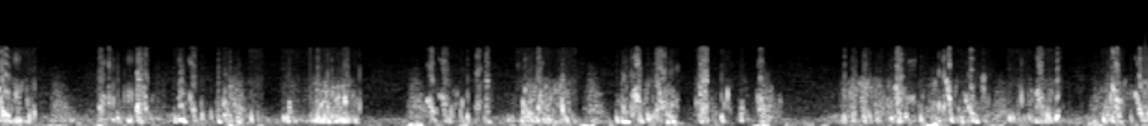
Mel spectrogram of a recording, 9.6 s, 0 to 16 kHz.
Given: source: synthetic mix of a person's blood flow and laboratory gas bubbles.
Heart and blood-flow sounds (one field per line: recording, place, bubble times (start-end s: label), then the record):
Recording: Doppler ultrasound of blood flow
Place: subclavian vein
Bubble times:
0.00-0.36 s: bubbles
0.82-1.32 s: bubbles
1.46-2.22 s: bubbles
2.35-3.06 s: bubbles
3.51-4.15 s: bubbles
4.22-4.89 s: bubbles
5.15-5.70 s: bubbles
5.81-6.13 s: bubbles
6.17-6.54 s: bubbles
7.01-8.29 s: bubbles
8.41-8.89 s: bubbles
9.11-9.57 s: bubbles
From the record:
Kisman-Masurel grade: 333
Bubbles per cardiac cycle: rolling drumbeat, 9 or more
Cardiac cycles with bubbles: 50 to 99%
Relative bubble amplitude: loud (0.450 to 0.775)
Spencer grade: 3 (all of the cardiac periods contain showers or single bubble signals, but not dominating or overriding the cardiac motion signals)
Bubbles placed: anywhere in the cardiac cycle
